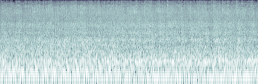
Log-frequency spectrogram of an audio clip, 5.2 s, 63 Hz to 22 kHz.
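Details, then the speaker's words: Dodge SRT8 Challenger idling just after installing 1 7/8 in American Racing longtube headers: deep, steady V8 idle with a slight lumpy chop in the exhaust, even and unbroken; normal healthy idle. "Got a little chop to it. That thing sounds great. Totally tell the difference."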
